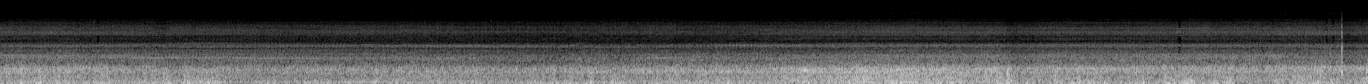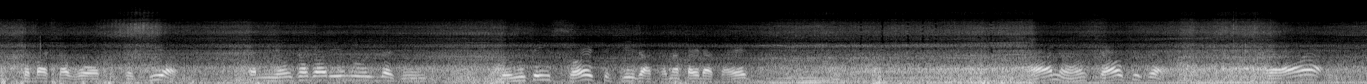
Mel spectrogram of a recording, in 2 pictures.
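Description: A motorcycle engine hums and revs up and down.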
